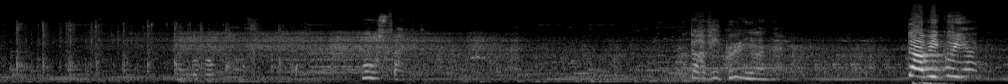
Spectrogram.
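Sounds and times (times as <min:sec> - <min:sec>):
hooves of a horse-drawn carriage clip-clopping: 0:00.0 - 0:05.4
speech: 0:03.6 - 0:04.2, 0:06.9 - 0:07.9, 0:09.1 - 0:09.9.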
